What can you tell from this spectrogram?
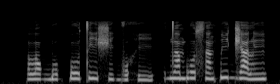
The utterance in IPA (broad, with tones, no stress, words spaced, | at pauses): lɔ˧ɡ͡bo˧k͡po˦ti˦˨ ʃi˨ɡo˨hi˨ | dã˦bo˦ sã˧k͡pi˦d͡ʒa˦˨lĩ˧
